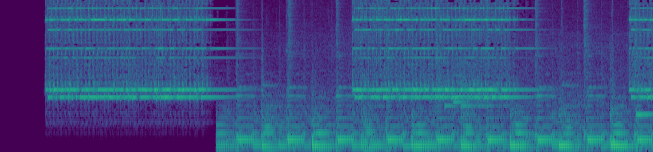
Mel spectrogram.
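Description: A telephone ringing in three bursts of about two seconds each, the first starting sharply about half a second in. Music with a pulsing bass beat comes in underneath about three seconds in.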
